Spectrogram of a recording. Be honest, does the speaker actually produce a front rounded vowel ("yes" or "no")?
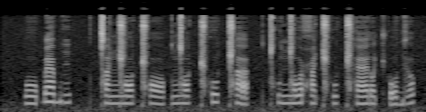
no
